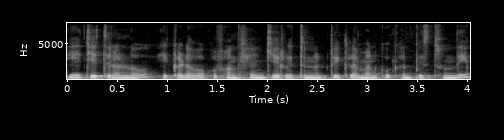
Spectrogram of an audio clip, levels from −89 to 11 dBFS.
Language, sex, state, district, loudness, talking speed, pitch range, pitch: Telugu, female, Andhra Pradesh, Anantapur, -17 LUFS, 135 wpm, 250-260 Hz, 255 Hz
